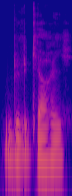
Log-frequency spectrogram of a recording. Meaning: Bulgaria (a country in Southeastern Europe)
- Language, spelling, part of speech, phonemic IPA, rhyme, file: French, Bulgarie, proper noun, /byl.ɡa.ʁi/, -i, Fr-Bulgarie.ogg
